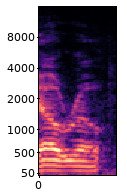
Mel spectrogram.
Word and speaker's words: outro: I'm still on the out row. How do you say that? OUTRO. Outro. Have you always said out row?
